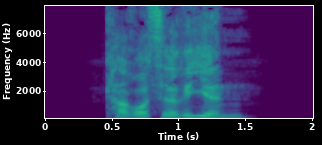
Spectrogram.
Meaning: plural of Karosserie
- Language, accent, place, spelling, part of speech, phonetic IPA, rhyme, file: German, Germany, Berlin, Karosserien, noun, [kaʁɔsəˈʁiːən], -iːən, De-Karosserien.ogg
